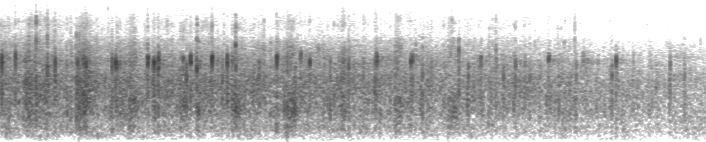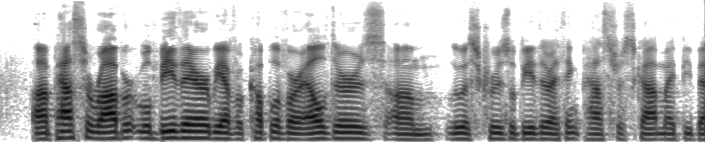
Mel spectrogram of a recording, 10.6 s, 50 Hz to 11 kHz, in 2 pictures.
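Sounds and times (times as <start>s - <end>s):
audience applauding: 0.0s - 5.6s
speech: 5.6s - 10.5s.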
